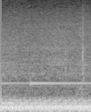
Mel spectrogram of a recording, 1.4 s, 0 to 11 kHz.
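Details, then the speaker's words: 2003–06 Chevrolet Silverado 1500 4WD with 136,840 miles, just started: deep, smooth V8 rumble at steady idle, no ticking or knocking, faint belt tone; sounds healthy. "Let's go ahead and fire her up. See what she sounds like. Oh yeah, got a nice little rumble"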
